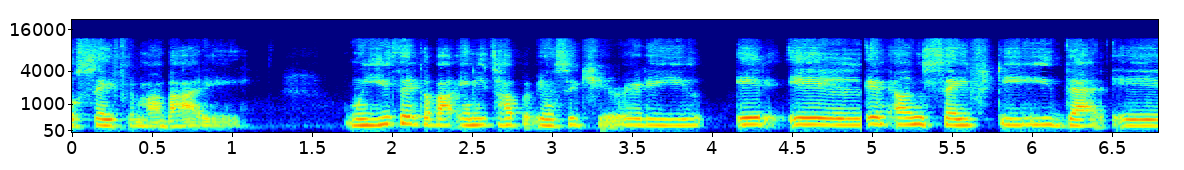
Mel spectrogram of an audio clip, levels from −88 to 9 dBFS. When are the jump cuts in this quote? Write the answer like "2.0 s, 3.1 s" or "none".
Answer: 4.0 s, 4.9 s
